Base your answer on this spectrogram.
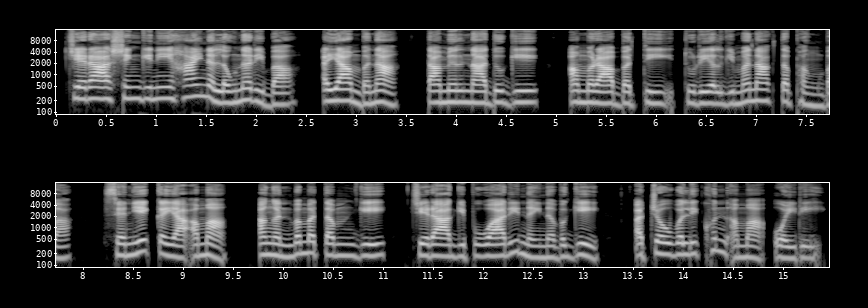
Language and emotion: Manipuri, neutral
